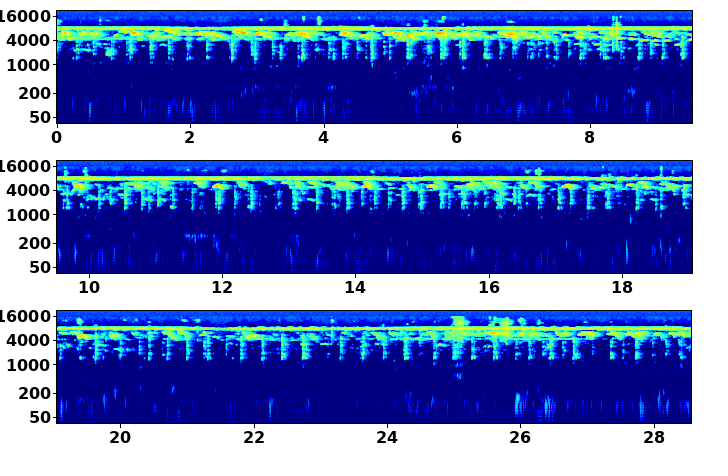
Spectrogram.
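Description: Faint, rapid high-pitched bird chirping that keeps going without a break, over a steady high insect trill.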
